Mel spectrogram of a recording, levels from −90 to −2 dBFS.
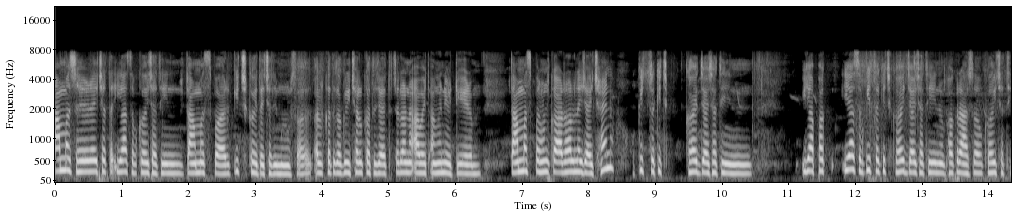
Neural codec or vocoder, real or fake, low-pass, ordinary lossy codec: none; real; none; none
